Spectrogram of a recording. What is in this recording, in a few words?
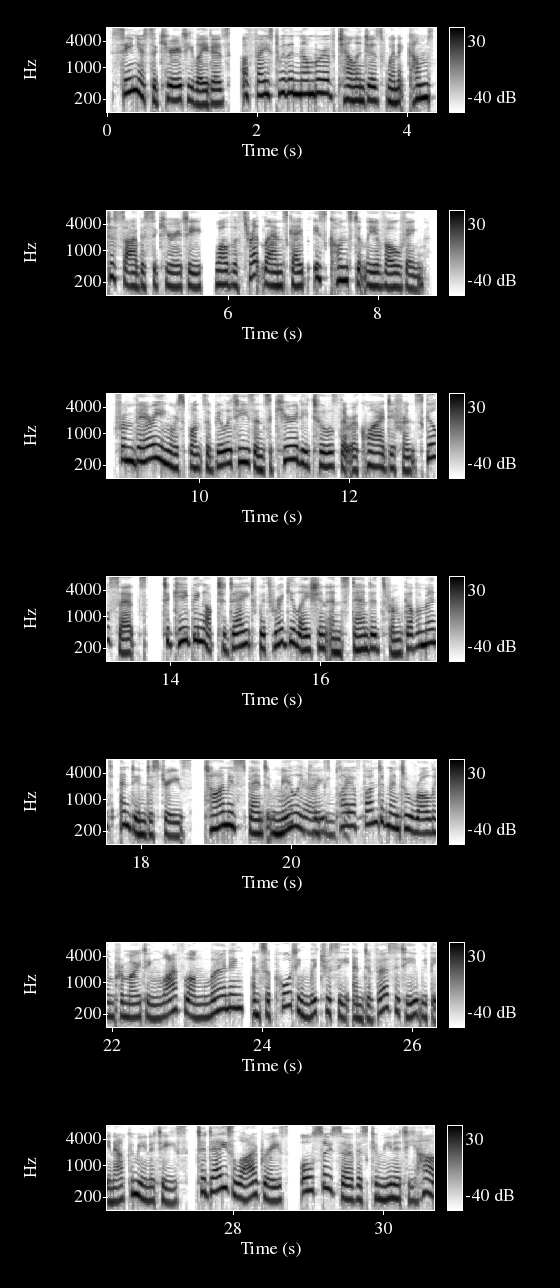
Corporate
